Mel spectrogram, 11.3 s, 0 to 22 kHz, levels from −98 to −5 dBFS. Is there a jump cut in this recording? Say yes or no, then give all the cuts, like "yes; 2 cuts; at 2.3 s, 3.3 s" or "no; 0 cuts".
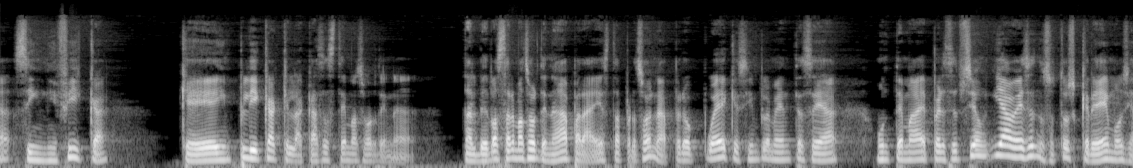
no; 0 cuts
